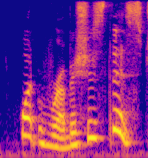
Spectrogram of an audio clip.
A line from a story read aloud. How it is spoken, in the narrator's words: James cried after a moment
